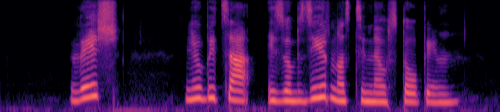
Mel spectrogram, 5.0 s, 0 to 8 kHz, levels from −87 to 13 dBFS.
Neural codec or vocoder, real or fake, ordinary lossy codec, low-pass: codec, 16 kHz, 2 kbps, FreqCodec, larger model; fake; none; none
